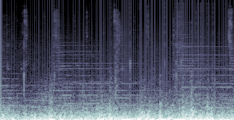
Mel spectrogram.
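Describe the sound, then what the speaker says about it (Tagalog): Strong typhoon wind roars at sea off Baler, Aurora during a monsoon storm, a loud, constant buffeting rush hitting the microphone hard with low rumbling gusts throughout and no clear voices. "napakalakas ng hangin"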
